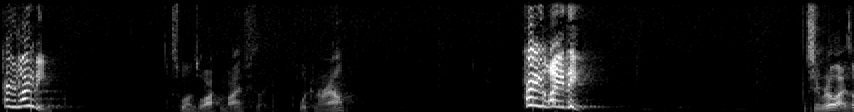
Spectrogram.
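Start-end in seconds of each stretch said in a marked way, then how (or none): 0.0-0.5 very high, loud parrot squawk; piercingly high talking-parrot call. Acted. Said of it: "and the parrot". 5.2-5.9 very high, loud parrot squawk; piercingly high talking-parrot call. Acted. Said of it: "and the parrot".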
